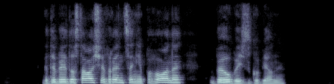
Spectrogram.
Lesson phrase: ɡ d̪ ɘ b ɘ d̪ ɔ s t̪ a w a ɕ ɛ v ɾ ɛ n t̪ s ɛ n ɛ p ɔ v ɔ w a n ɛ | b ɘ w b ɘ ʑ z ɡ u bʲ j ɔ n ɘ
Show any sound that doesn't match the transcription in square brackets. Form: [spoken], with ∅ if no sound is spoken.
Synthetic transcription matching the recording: ɡ d̪ ɘ b ɘ d̪ ɔ s t̪ a w a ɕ ɛ v ɾ ɛ n t̪ s ɛ [ɲ] ɛ p ɔ v ɔ w a n ɛ | b ɘ w b ɘ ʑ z ɡ u bʲ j ɔ n ɘ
